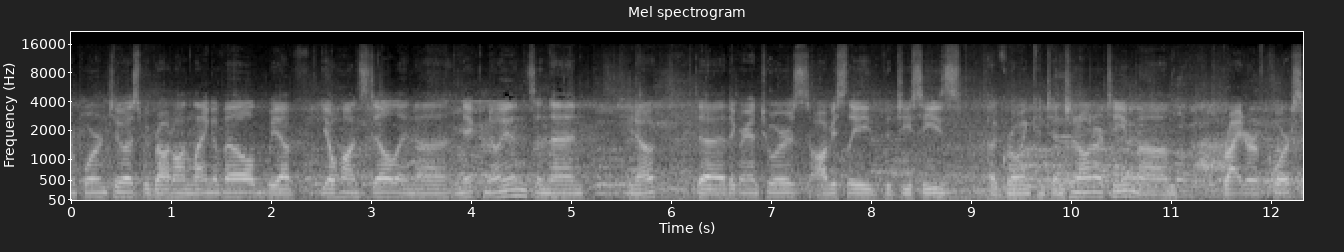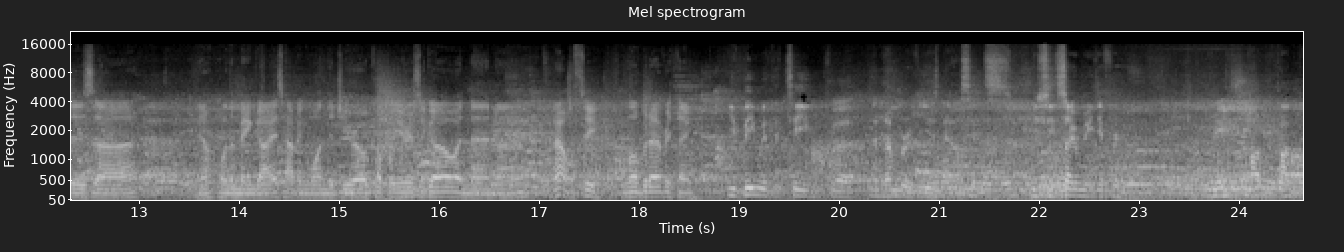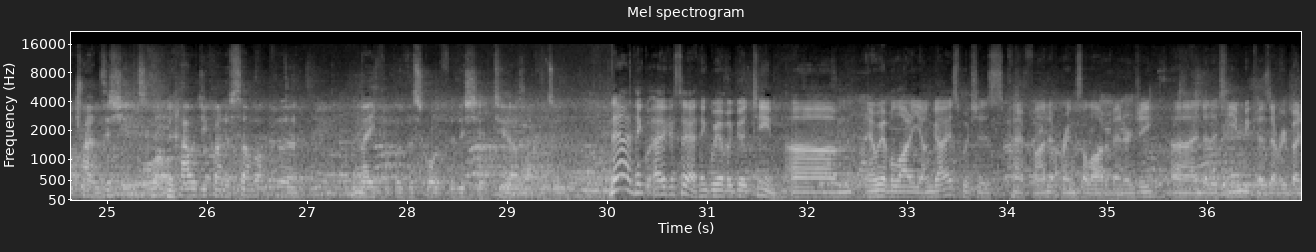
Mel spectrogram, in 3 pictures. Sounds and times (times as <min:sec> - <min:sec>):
Speech: 0:00.0 - 0:36.9.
